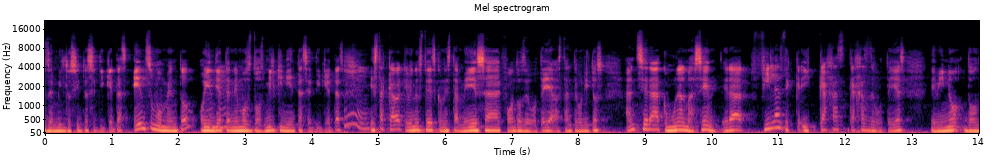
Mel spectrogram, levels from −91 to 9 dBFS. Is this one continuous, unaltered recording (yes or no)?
no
